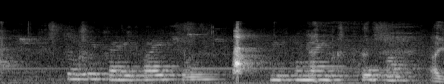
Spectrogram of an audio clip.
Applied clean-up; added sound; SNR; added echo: none; Dog; 1 dB; reverberation time 0.8 s.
